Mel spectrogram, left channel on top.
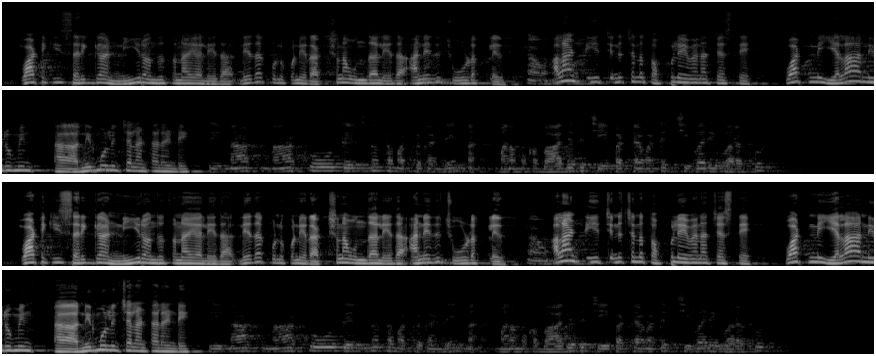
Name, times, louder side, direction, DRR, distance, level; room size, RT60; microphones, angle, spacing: voice 1, 0.2-5.0 5.5-7.5 7.8-10.6, right 5 dB, 65° right, 16 dB, 0.5 m, -34 dB
voice 2, 5.2-5.8 10.7-16.4, right 1 dB, 45° left, -1 dB, 4.5 m, -49 dB
28.0 x 21.5 x 2.4 m, 0.82 s
head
